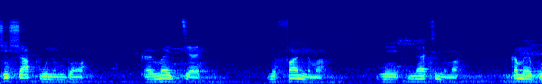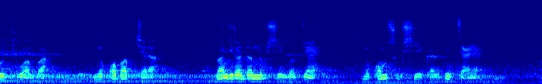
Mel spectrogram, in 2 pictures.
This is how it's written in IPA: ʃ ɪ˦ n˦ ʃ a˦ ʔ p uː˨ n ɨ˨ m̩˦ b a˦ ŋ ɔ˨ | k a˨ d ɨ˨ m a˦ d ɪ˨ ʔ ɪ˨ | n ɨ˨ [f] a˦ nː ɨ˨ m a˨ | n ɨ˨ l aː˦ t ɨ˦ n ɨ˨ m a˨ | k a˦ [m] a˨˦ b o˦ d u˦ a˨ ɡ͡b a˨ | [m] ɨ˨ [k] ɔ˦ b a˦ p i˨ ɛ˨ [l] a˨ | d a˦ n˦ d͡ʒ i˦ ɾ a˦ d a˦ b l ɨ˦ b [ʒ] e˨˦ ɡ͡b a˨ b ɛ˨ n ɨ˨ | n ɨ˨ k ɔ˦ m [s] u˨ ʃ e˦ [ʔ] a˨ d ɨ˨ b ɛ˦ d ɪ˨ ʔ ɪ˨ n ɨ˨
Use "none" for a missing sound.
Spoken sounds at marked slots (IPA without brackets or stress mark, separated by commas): f, m, n, k, l, ʃ, s, k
